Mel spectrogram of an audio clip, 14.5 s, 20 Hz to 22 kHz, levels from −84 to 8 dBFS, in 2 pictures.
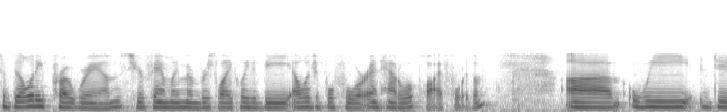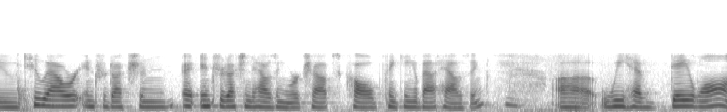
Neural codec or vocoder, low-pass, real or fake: none; 3.6 kHz; real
